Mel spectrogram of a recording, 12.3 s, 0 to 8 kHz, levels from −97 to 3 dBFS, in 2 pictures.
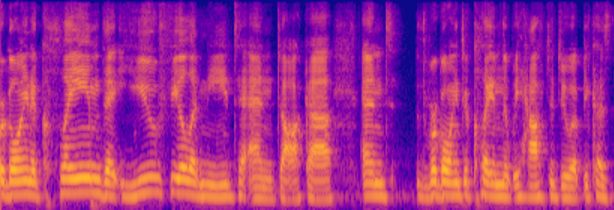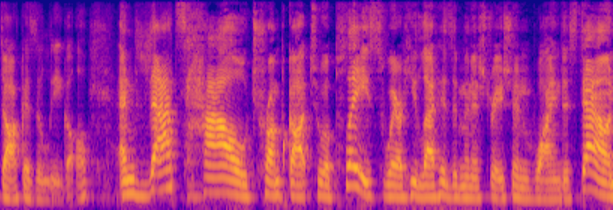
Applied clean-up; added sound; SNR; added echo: none; none; none; none.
